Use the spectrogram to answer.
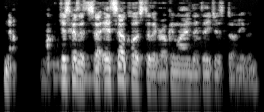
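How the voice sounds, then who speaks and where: Running a tabletop game as game master, a man improvises narration in a conversational, explanatory way. His lowish voice is brisk and sharp with a breathy edge, and the recording sounds like dull lo-fi podcast audio.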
